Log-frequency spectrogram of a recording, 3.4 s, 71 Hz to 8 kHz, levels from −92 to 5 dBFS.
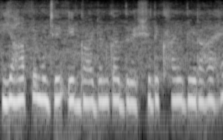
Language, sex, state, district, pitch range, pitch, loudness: Hindi, female, Bihar, Jamui, 260-275 Hz, 270 Hz, -16 LUFS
